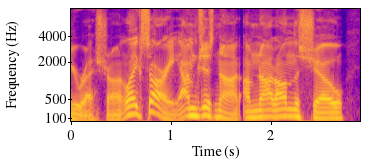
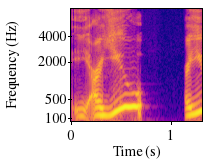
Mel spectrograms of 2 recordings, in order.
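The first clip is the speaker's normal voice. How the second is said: higher-pitched, disbelieving stammer; incredulous; 7 semitones higher, 3 dB louder than usual. Retold or imitated. Comedian retelling his reply to the manager, incredulous. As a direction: stammer a question in mock disbelief. Retold stunned reply to an accusation.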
